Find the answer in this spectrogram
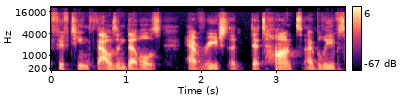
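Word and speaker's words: détente: 15,000, that's it, 15,000 devils have reached a detente, I believe is how you pronounce that.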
